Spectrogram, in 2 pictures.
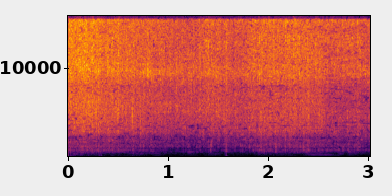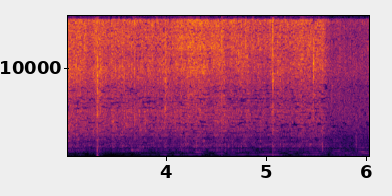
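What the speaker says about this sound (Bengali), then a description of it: "সবজিটা আমি দিয়ে দিলাম পুরোটা।" Vegetables hit a hot pan and fry with a loud, dense sizzle that slowly eases, with a few sharp clicks of a utensil against the pan scattered through.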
